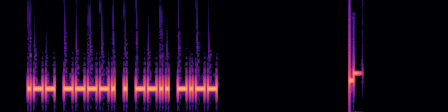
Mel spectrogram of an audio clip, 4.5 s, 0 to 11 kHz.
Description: Morse code, heard as a keyed tone, about 40 wpm, 700 Hz. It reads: W9EZY
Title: USA Call Signs - 5 Characters - 3x Character Spacing - 40wpm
